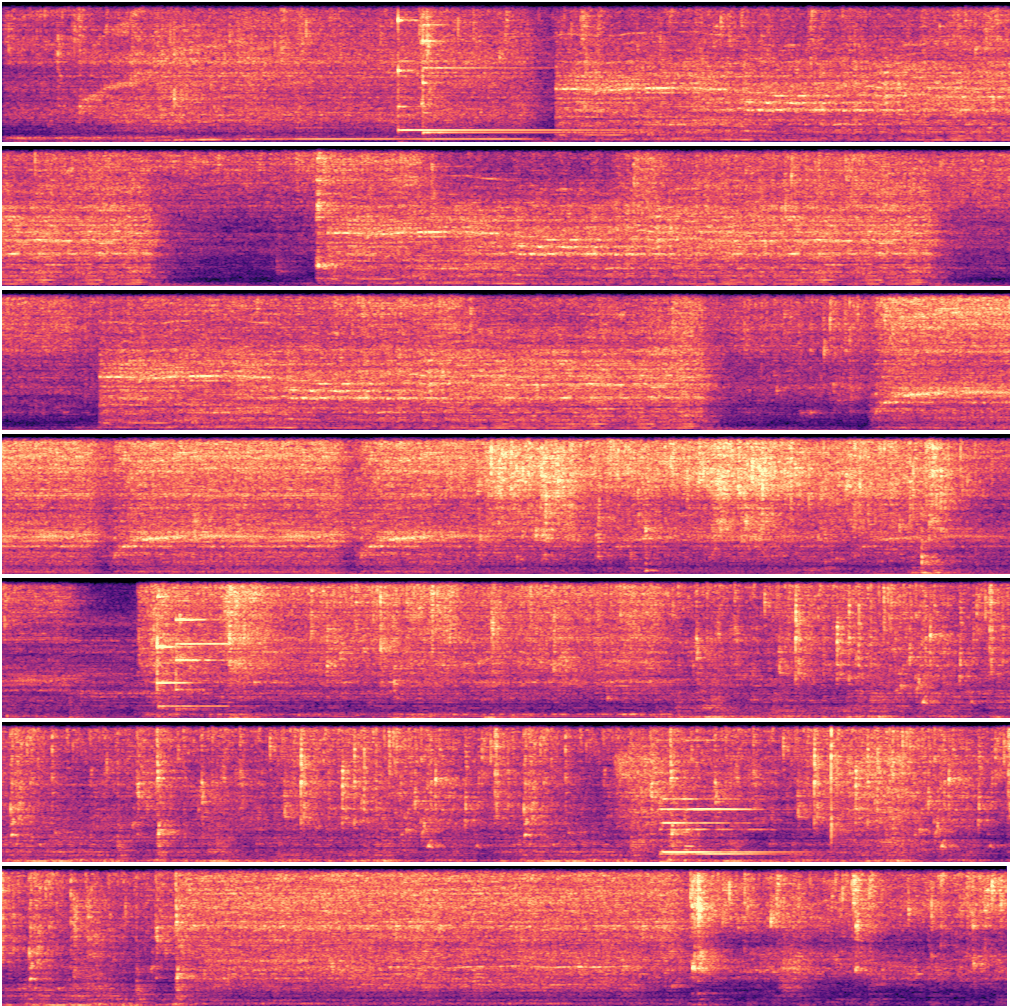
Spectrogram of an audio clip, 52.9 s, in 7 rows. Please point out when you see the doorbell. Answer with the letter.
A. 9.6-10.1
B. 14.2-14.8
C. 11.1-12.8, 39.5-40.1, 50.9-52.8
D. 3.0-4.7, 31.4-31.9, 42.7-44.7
D.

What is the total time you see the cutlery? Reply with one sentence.
You can't hear the cutlery here.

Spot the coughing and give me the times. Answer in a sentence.
The coughing can be heard from 9.6 to 10.1 s.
